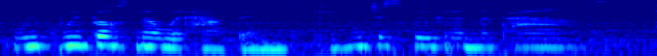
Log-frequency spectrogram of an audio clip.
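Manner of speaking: hushed secretive whisper. Pretend. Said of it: "That is the tarot way of saying".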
